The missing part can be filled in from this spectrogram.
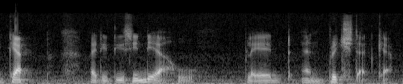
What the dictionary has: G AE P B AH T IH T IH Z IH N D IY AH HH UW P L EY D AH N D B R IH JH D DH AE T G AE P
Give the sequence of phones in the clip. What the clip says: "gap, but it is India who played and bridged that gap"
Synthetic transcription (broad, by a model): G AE P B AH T IH T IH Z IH N D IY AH HH UW P L EY D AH N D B R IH CH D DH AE T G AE P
